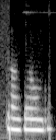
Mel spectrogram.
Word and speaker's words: transeúnte: Transeúnte. Transeúnte. Transeúnte. O sea, Es clave. suena un poquito más la U.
